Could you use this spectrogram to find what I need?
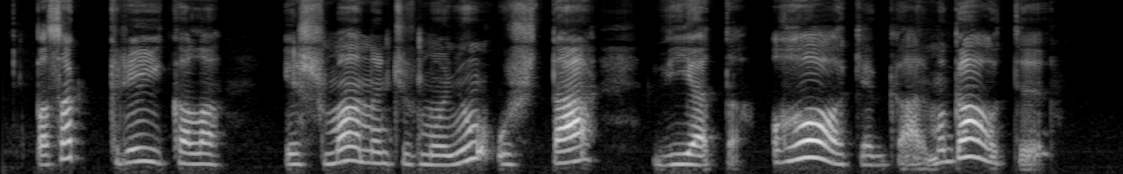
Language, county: Lithuanian, Klaipėda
